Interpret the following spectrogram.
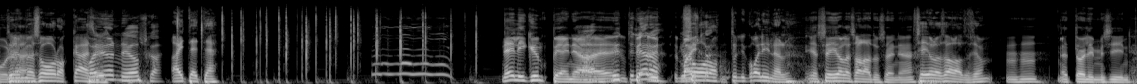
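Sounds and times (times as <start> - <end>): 
speech: 0.0 - 2.3, 5.0 - 11.3
hand clapping for a birthday: 1.8 - 5.0.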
